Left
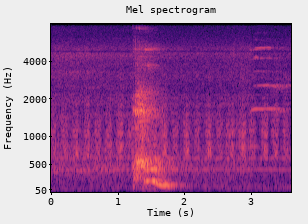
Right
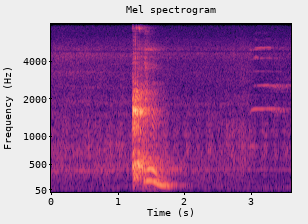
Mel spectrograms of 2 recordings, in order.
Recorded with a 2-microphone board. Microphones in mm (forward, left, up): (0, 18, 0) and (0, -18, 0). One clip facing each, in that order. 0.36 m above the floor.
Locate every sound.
1.2 s throat clearing: 80° right, 1.6 m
